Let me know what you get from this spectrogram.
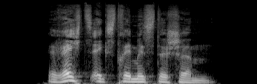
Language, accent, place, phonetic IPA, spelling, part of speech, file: German, Germany, Berlin, [ˈʁɛçt͡sʔɛkstʁeˌmɪstɪʃm̩], rechtsextremistischem, adjective, De-rechtsextremistischem.ogg
- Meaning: strong dative masculine/neuter singular of rechtsextremistisch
